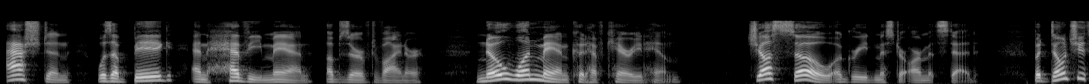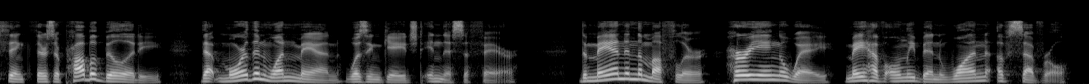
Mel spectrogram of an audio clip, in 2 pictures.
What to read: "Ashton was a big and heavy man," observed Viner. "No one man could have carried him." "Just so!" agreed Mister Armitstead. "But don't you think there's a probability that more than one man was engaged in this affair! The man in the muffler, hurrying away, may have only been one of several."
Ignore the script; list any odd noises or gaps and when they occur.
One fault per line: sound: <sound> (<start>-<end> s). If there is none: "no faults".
no faults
